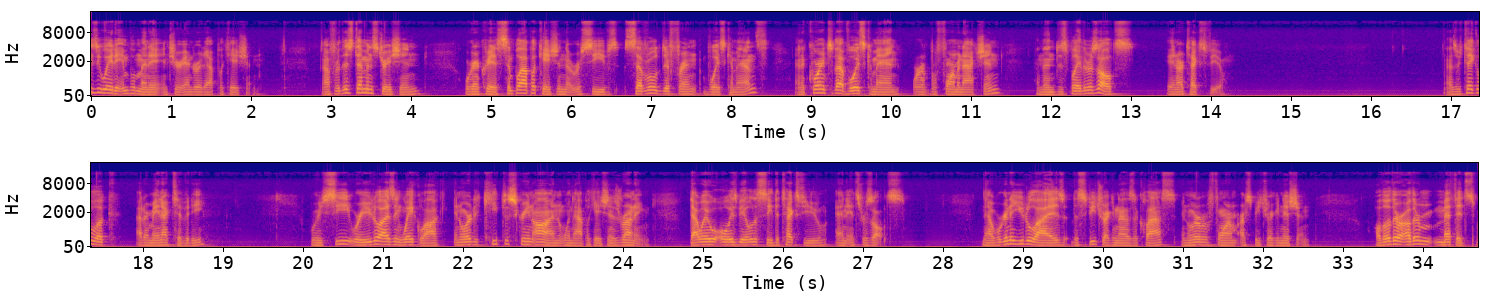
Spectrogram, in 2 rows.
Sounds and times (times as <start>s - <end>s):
Male speech, man speaking: 0.0s - 2.1s, 2.9s - 14.2s, 16.9s - 18.8s, 20.1s - 27.6s, 28.5s - 32.6s, 33.4s - 34.6s
Narration, monologue: 0.0s - 34.6s.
